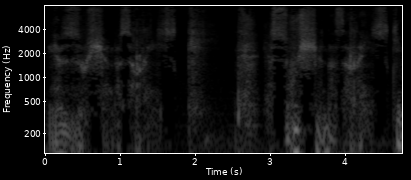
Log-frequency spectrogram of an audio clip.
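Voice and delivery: hushed, whispered prayer; quiet voice. A narrator's reading. King covering his eyes at the grim news, quiet voice. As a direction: breathe it out softly, almost soundless. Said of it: "mówił cichym głosem".

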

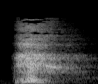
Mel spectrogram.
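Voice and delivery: loud voiceless "ach"; dismayed gasp. A narrator's reading. Zagloba left alone with bad news, heavy gasp. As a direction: heave out a heavy breath of dismay.

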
